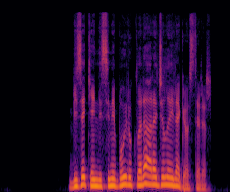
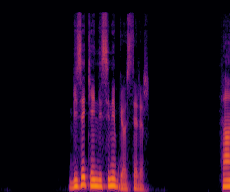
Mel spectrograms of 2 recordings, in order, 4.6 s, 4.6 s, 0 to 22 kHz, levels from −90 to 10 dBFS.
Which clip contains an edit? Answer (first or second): second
